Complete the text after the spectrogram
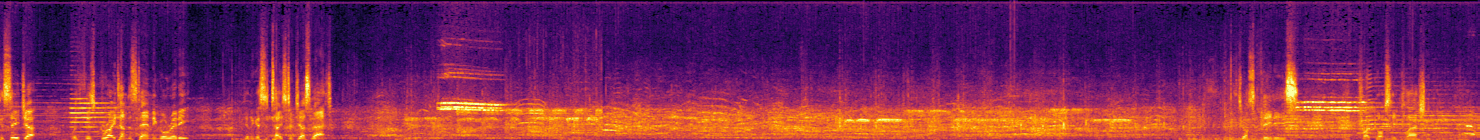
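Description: A crowd in a stadium murmurs and cheers outdoors.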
